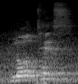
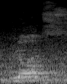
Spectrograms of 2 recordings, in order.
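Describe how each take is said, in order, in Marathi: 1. s च्या आधी एक अतिरिक्त स्वर ऐकू येतो. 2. s च्या आधी कोणताही अतिरिक्त स्वर ऐकू येत नाही.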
